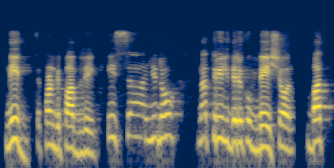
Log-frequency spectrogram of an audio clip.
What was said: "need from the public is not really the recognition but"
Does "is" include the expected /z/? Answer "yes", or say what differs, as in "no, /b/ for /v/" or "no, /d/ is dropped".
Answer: no, /s/ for /z/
